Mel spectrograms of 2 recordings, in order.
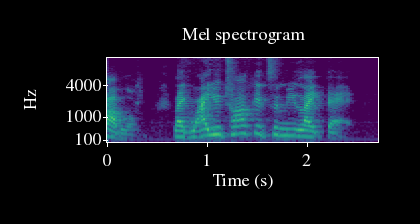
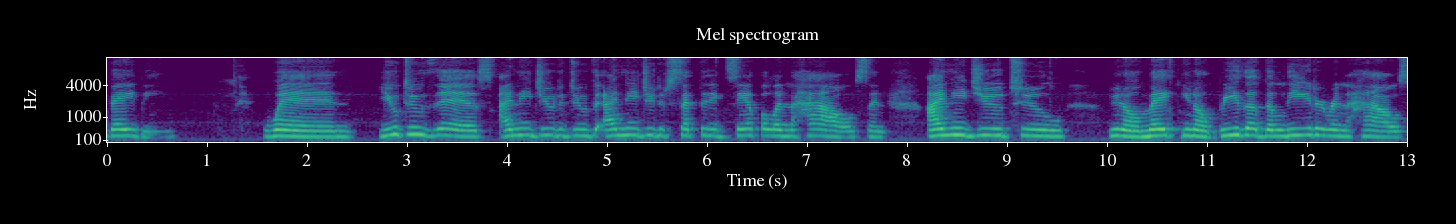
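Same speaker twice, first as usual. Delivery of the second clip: put-on soft, hushed whisper. Retelling how another woman told the wife to talk: imitating a soft whisper. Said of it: "brought her tone down to, like, this, you know, short whisper".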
